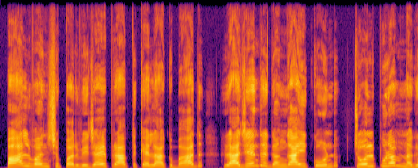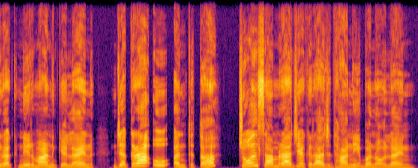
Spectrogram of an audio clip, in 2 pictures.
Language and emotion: Maithili, neutral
